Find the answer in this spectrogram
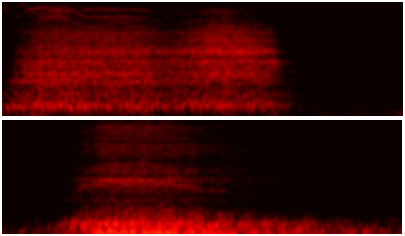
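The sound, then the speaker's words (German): Deep breathing during a calming exercise: two long, airy breaths separated by a short pause, each steady and fairly loud, with no talking. “Lass uns gemeinsam noch dreimal tief ein- und ausatmen.”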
